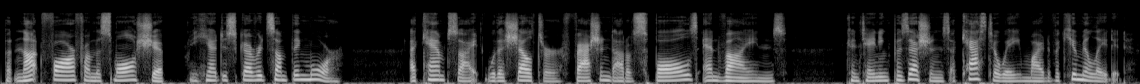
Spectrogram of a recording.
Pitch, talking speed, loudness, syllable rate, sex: 175 Hz, 155 wpm, -19 LUFS, 5.3 syllables/s, female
